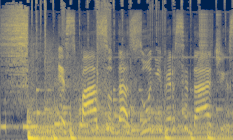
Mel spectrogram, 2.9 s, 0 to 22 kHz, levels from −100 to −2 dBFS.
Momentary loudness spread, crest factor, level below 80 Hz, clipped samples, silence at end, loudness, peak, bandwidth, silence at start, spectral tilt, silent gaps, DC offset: 7 LU; 14 dB; -18 dBFS; under 0.1%; 0 s; -14 LUFS; 0 dBFS; over 20 kHz; 0 s; -3.5 dB/octave; none; under 0.1%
